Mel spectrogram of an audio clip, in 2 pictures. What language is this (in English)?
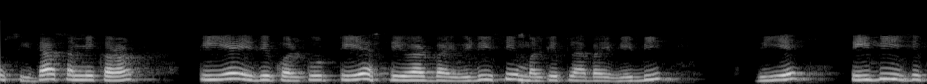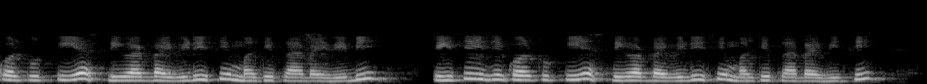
Gujarati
